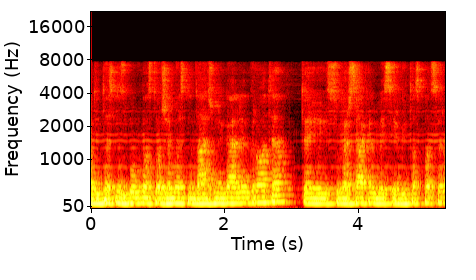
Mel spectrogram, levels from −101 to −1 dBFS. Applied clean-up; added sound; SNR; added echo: neural separator model SepFormer DNS4.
